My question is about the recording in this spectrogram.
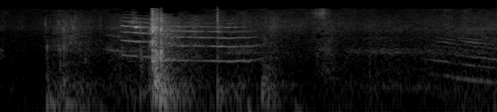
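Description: A cat meows once, a short call falling slightly in pitch, a little after a light knock.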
